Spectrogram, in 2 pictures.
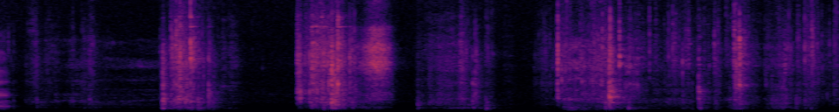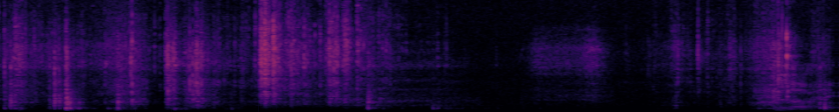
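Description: Close handling noise: irregular clicks, knocks and rustling as small objects are moved about next to the phone's microphone, with a few brief pauses.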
